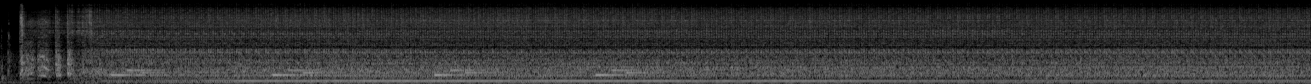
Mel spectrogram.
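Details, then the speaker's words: Ford Escape with intermittent check engine light and cylinder 1 misfire, after spark plug replacement: quick crank and catch, then steady even idle with no stumble; fixed, it just needed spark plugs. "Yeah, I like how this engine sounds. This is fixed. I'm going to graph the first cylinder that was misfiring yesterday."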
